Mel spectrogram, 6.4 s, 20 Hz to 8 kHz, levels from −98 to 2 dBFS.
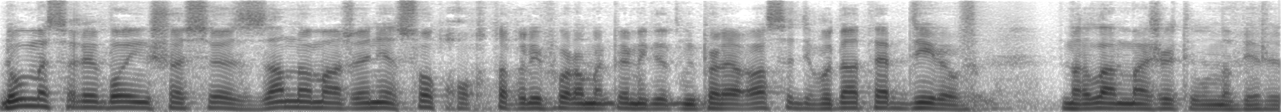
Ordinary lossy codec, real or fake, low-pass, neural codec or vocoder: none; fake; none; codec, 16 kHz, 1 kbps, FunCodec, trained on LibriTTS, 50 frames a second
